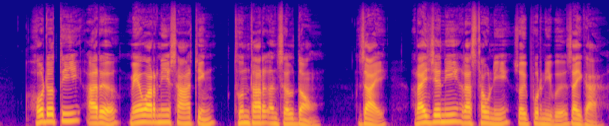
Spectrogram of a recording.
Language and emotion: Bodo, neutral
